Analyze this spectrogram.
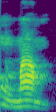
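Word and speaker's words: numb: এবং নাম, এখানে কিন্তু এই যে বিটি সাইলেন্ট বি, এই বির উচ্চারণ হবে না, শুধু এটুকু উচ্চারণ করতে হবে, নাম।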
